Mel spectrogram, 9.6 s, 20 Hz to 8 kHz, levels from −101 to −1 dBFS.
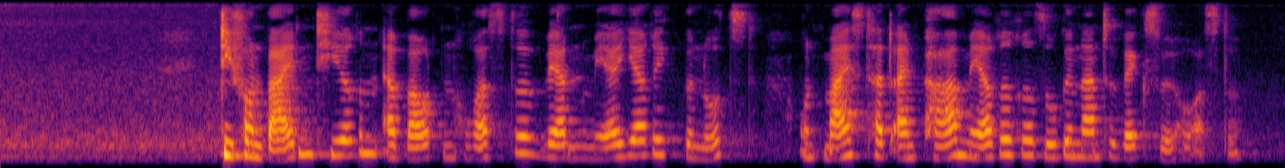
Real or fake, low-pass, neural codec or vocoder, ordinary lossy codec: real; 7.2 kHz; none; none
